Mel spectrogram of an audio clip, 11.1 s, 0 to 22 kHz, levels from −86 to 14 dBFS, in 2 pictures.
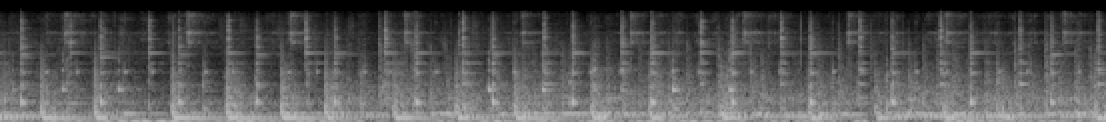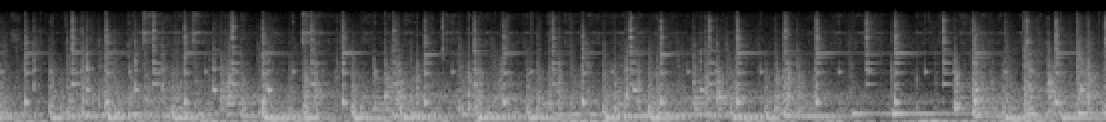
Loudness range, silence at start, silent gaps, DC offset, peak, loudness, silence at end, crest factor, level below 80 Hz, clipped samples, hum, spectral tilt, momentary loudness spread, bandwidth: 1 LU; 0 s; none; under 0.1%; -4 dBFS; -22 LUFS; 0 s; 18 dB; -38 dBFS; under 0.1%; none; -5.5 dB/octave; 2 LU; 15 kHz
